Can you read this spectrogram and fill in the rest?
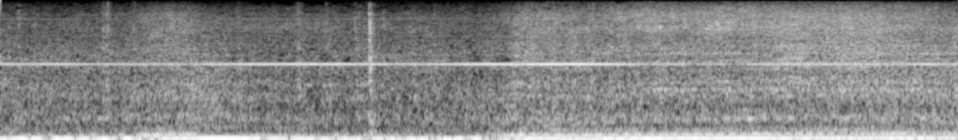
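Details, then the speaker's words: Farm vehicle runs with a steady, even low rumble, revs rising slightly partway, with no knocks or misses; it runs like a top and is healthy. "Runs like a top. Yep. I bet you'd have a hard time finding one that runs better than this."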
